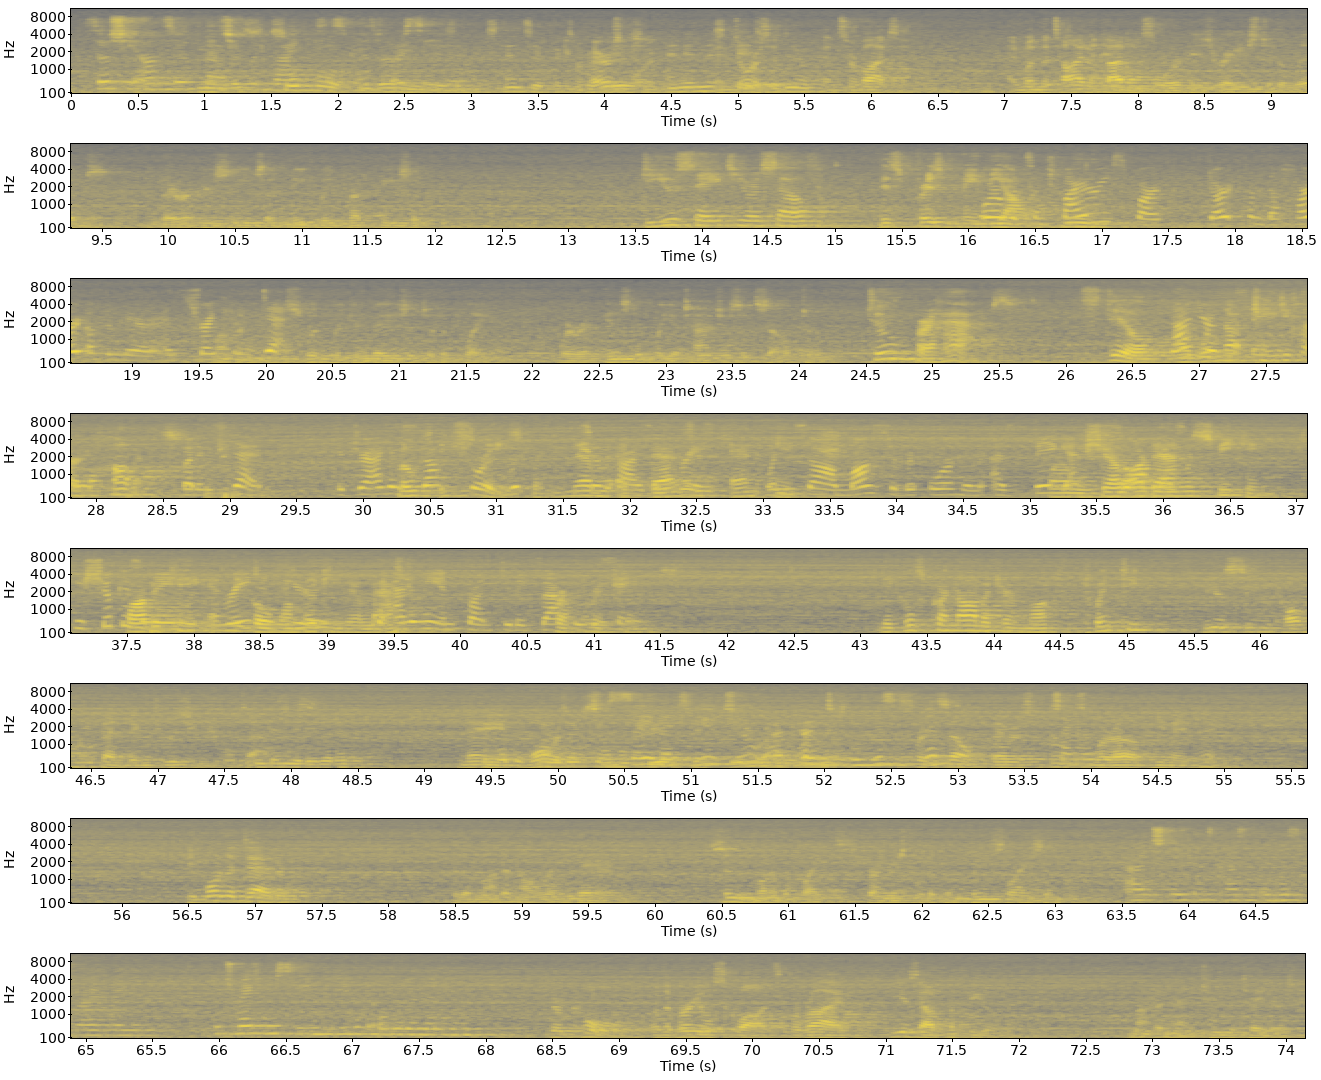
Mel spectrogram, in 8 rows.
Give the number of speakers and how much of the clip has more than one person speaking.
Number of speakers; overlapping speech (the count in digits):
6, about 31%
